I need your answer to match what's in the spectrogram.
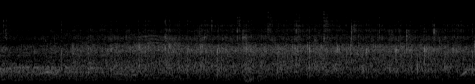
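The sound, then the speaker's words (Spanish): A church audience applauds themselves at the preacher's call during a sermon, a dense wash of many hands clapping at an even, sustained level with no voices rising above it. “Date un aplauso.”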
